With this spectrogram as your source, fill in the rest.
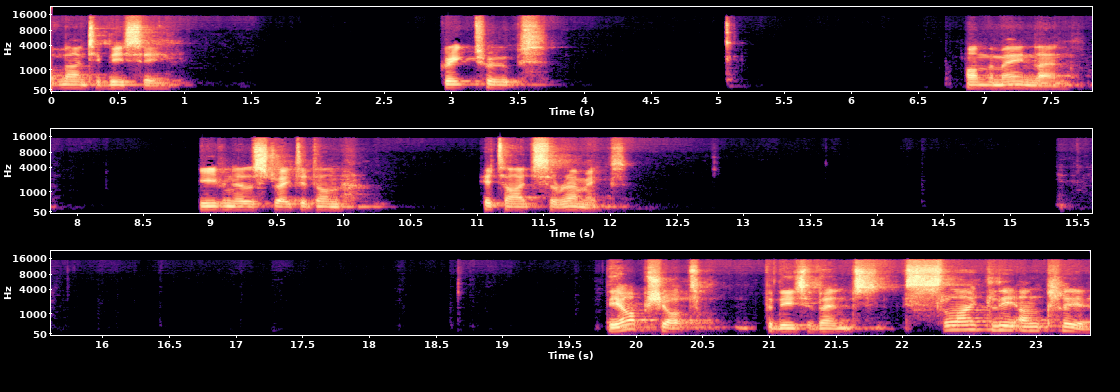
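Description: A middle-aged man lectures calmly into a microphone, with long pauses.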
